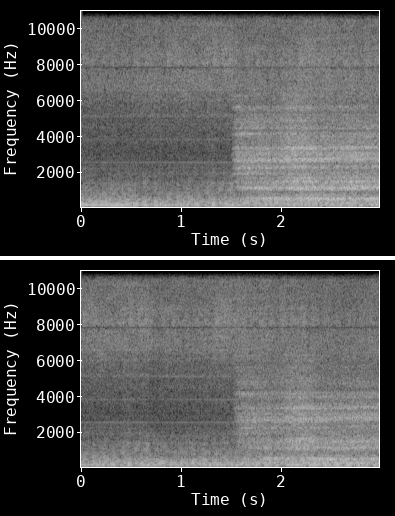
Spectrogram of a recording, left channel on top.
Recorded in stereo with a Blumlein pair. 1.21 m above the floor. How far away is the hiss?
About 7 m.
